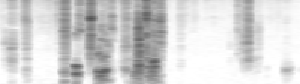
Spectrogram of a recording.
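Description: Quick cluster of sharp metal clinks and knocks about half a second in, then two lighter clicks near the end: hands handling the aluminium oil pan and its bolts as the pan is fitted to the engine block.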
